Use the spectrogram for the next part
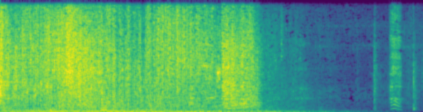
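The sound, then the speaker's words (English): A massive explosive blast from a loaded bazooka fired on the shore, destroying a boat, roars across the full range, rumbling loudly for about three seconds before decaying into crackling debris, with a faint high whistling or cry near the end. “On the shore, Bien fires a loaded bazooka.”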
